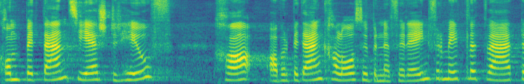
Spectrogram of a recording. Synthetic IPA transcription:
kʰɔmpɛtænt͡siɛːɾʃt̚d̥ɛɾɦɪwf | χɑʔɑbəɾbedɛŋkχɑloːsʏbəɾnəfəɾɛɪnfəɾmɪtlətʋæːrd̥ə

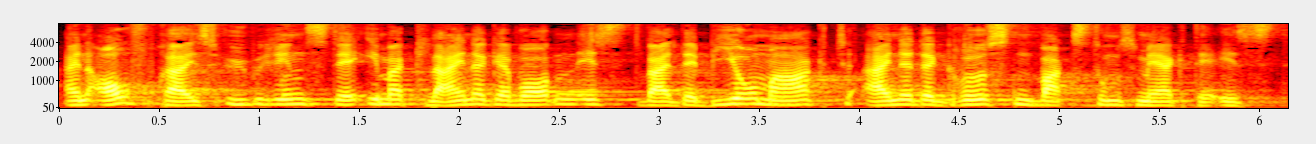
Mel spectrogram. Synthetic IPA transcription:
ʔaɪnʔaʊfpʁ̥aɪsʔyːbʁɪɡən̩sd̥eːɐʔɪmɐkl̥aɪnɐɡəvɔɐdn̩ɪstv̥aɪldeːɐbiːomaɐktʔaɪnədeːɐɡʁøːstn̩vakstuːmsmɛɐktəʔɪst

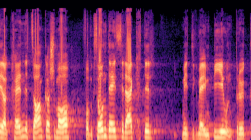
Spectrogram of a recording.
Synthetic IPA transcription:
ɪɾɛkʰɛnːət͡sɑŋɡɑʃmɑ̃ːfɔmksʊndhɛɪtsd̥iɾækχtəɾ | mɪt̚dəkmɛɪnt̚piːwʊnt̚b̥ɾʏk

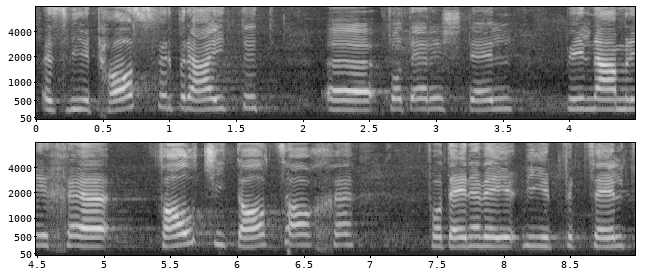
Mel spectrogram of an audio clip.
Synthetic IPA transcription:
əsvɪthɑsfəɾbɾaɪtətː | fɔdɛɾəʃtɛl | vɪlnæmlɪχɛ | fɑlʃitɑːtsɑχə | fodɛnəvɪːtfərt͡sɛlt

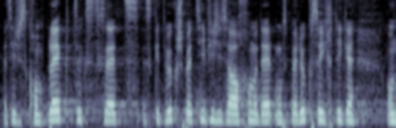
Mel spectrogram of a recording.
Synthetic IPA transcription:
əsɪʃəskʰɔmplɛktəksɛt͡səsɡ̥ɪtʋʏɾkʰχə̥ʃpɛt͡siːfiʃ̬isɑχəʋomədɛːɾtmusb̥ɛɾʏkχsɪχt̪iɡə | ʊn

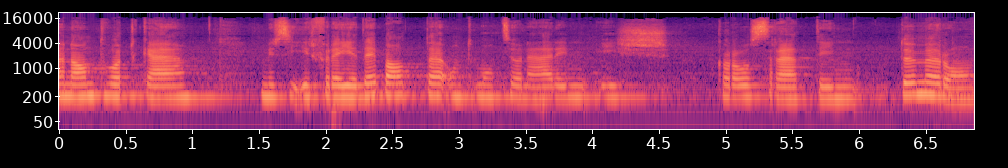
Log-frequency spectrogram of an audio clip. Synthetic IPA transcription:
ənɑntʋɔrtkæːmɪːɾsiɪɾfɾɛɪədɛbɑt̪ːəʔʊntmɔt͡sjɔnæːɾɪnɪʃ | ɡ̥ɾoːsɾæːt̪ɪntøməɾɔ̃

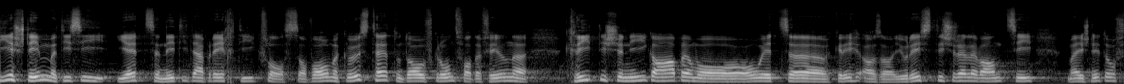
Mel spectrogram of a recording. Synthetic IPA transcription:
d̥iəʃtɪmːəd̥iːsijɛt͡sənɪdidæbɾɪχtiːkflɔsəɔvɔlməkʋʏsthɛtʊndoufɡ̥ɾʊntfɔdəfɪlnə | kʰχɾitiʃəniːɡ̥ɑːbəʋoʊɛt͡səkɾɪɑlsojuɾɪstiʃrɛlɛvɑntsi | məɪʃnɪdʊf

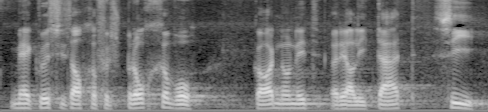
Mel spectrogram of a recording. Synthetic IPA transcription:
məhɛt̚kʋʏsisɑχːəfəɾʃpɾɔχəvo | ɡ̥ɑːɾnɔnɪdɾeɑlitæːt | si

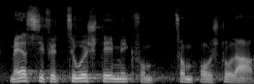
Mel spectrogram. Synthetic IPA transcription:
mɛsifyɐt͡suəʃtɪmiɡt͡sompɔstola̰ː

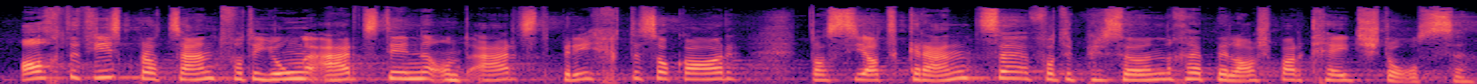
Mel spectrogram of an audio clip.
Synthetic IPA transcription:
ɑχtəd̪ɾiːsk̚pɾɔt͡sæntfɔdəjʊŋːəʔæːɾt͡stɪnːəʔʊndæːɾt͡stpɾɪχtəsɔɡɑːɾ | d̥ɑsːiːɑt̪ɡ̥ɾænt͡səfɔd̥əɾpʰɛɾsøːnlɪχəb̥ɛlɑʃt̚b̥ɑːɾkʰχɛɪtʃtoːsə

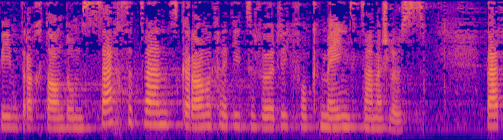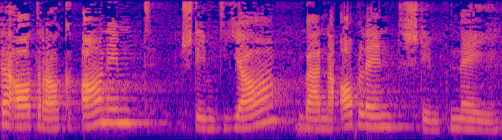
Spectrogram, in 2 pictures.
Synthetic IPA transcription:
b̥ɪmt̪ɾɑktɑntʊmsæχsət͡svænt͡skrɑːməkrɛdiːt̚t͡sʊɾfœːɾdəɾikfɔkʰmɛɪntt͡sæməʃlʊs | væːɾd̥æːʔɑːtɾɑːɡɑːnɪmtʃtɪmtjɑːvæːɾnəʔɑb̥lɛntʃtɪmtnɛɪ

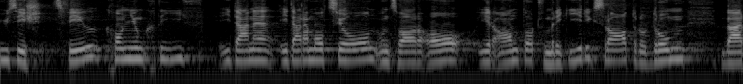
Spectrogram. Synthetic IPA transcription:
yːsɪʃt͡sfiːlkʰɔnjʊŋktiːf | ɪdɛnəɪdɛɾəmɔt͡sjoːnʊntt͡svɑːɾoɪɾəʔɑntvɔrtfɔmɾɛɡ̥iəɾiksraːtʊnʊd̥ɾʊm | væː

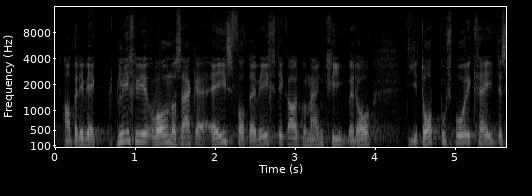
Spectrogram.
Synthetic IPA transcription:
ɑbəɾɪʋɛɡ̥liːχʋiʋɔlnɔsæːɡəʔɛɪsfɔd̥̪əʋɪχt̪ɪɡ̥əɑrɡumæntʃiːntməɾɔ | d̥iəd̥ɔpl̩ʃpoːɾikʰχɛɪt̪əs

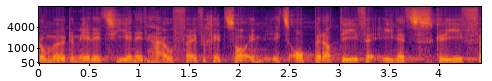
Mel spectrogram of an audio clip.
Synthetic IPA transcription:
ɾʊmvøːɾdəmɪːɾjɪt͡shiːənɪd̥ɦɛʊfəæɪfɑχjɛt͡ssoːɪmɪt͡sɔpəɾɑt̪iːfəʔinət͡sɡ̥riːfə

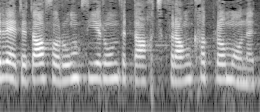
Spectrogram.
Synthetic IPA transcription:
rrɛdədɑːfɔɾʊntfiːəɾhʊnd̪ətɑχt͡skfɾɑŋkχəpromɔnət

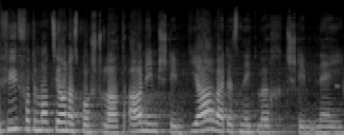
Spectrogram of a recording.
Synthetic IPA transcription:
fyːfːɔd̥̪əɾmɔt͡sjoːnɑlspɔʃtulɑːtɑːnɪmtʃtɪmtjɑːvæːɾdɑsnɪdmœχtʃtɪmtnɛɪ

